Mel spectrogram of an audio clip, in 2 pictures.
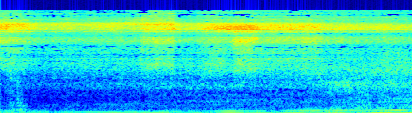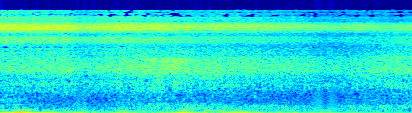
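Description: A metal wrench scrapes and clicks against a bolt.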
